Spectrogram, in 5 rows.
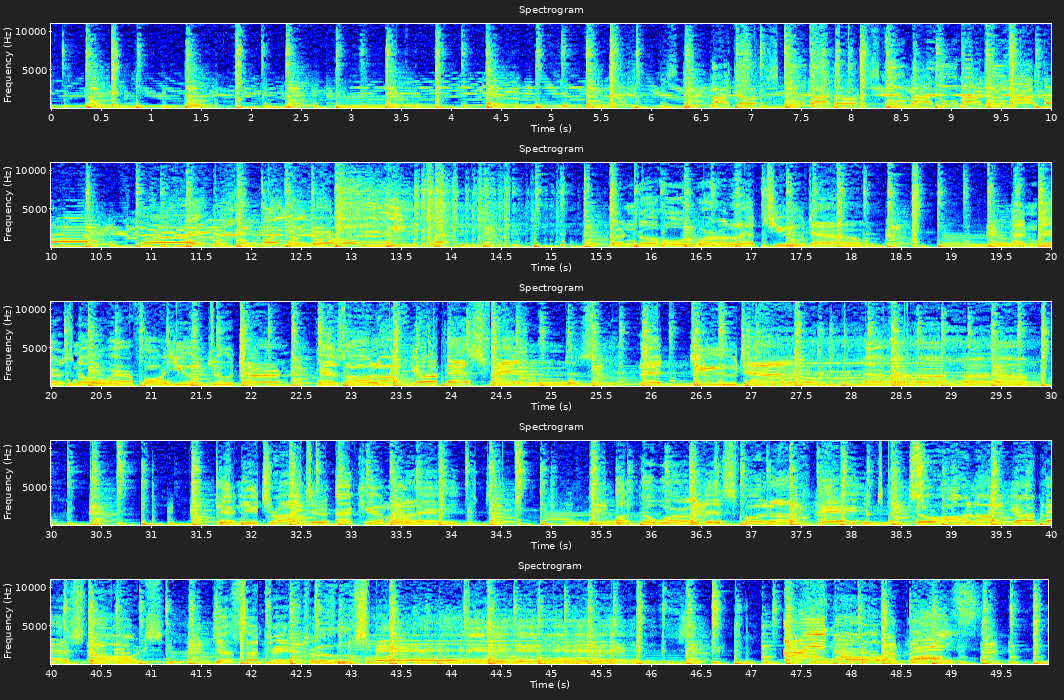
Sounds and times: Funk: 0.0 - 49.9.

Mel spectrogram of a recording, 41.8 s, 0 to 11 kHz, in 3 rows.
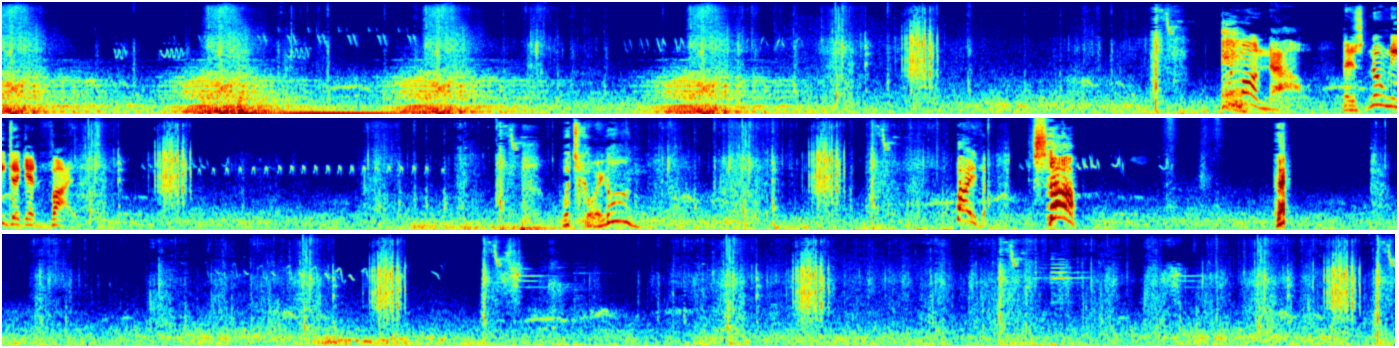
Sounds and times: Speech: 12.2 - 14.8, 19.6 - 20.4, 23.5 - 24.7.

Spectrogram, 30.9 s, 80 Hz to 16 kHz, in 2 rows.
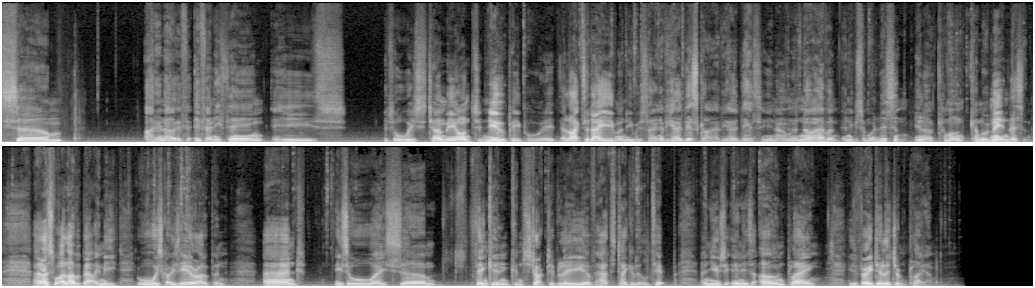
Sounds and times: Speech: 0.0 - 0.9, 2.2 - 18.8, 19.4 - 29.5.

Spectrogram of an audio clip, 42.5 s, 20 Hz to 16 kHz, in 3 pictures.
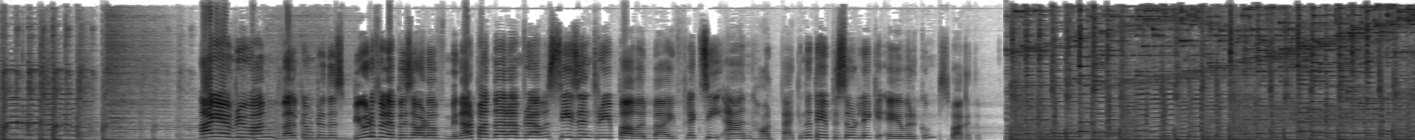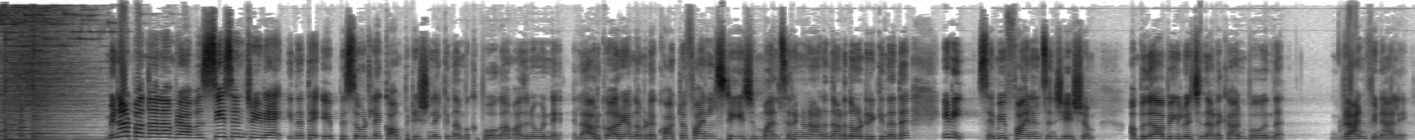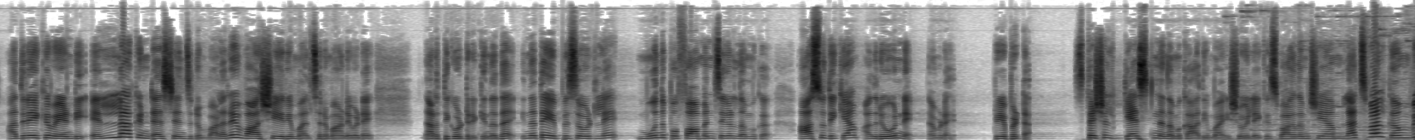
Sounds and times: Music: 0.0 - 4.4, 10.1 - 16.1, 40.5 - 42.4
Speech: 2.0 - 9.8, 15.2 - 32.0, 32.6 - 42.4.

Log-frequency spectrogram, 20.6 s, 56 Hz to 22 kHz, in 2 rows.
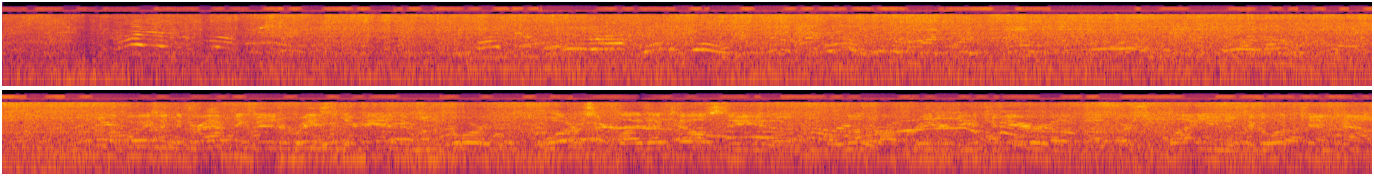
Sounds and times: Speech: 3.4 - 20.5.

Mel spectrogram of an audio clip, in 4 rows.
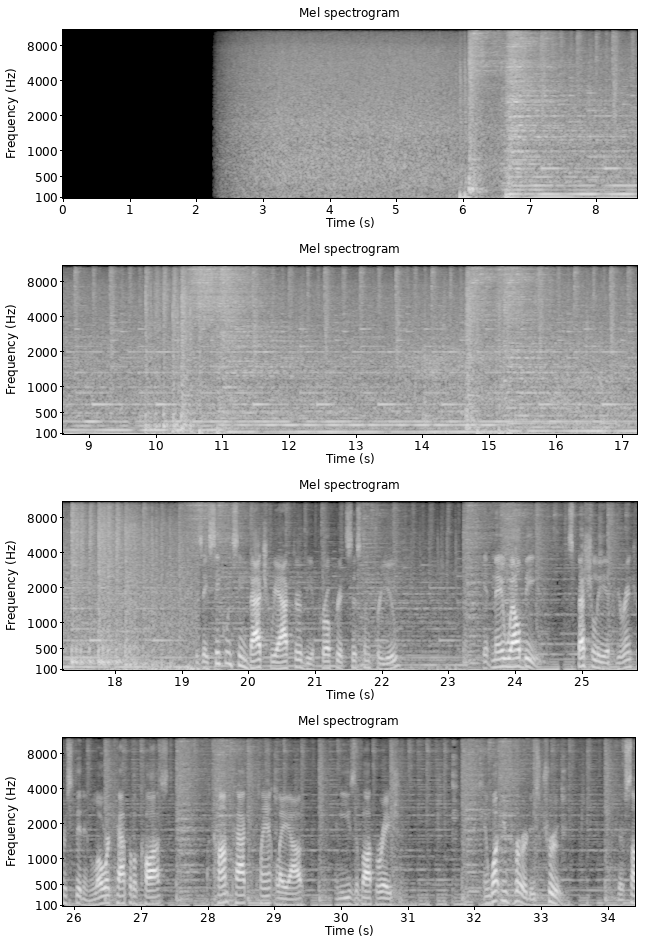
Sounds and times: Outside, rural or natural: 2.2 - 19.2
Pink noise: 2.3 - 6.8
Music: 6.0 - 34.4.

